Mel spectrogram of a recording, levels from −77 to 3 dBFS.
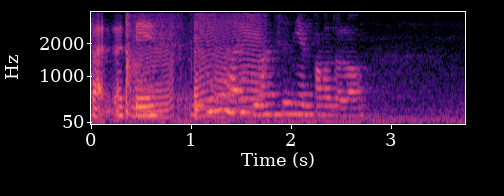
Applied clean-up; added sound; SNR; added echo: none; Fart; 3 dB; none.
